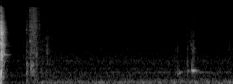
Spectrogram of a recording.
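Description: AeroPress plunger pushed through the chamber, ejecting the spent coffee puck into a garbage can: a sharp pop at the start, a fainter knock just after, then a brief squeak near the end.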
